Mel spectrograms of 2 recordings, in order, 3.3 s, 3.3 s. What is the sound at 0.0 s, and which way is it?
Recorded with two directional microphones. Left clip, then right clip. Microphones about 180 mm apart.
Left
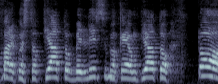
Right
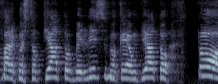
Speech, 5° left (ahead or behind).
